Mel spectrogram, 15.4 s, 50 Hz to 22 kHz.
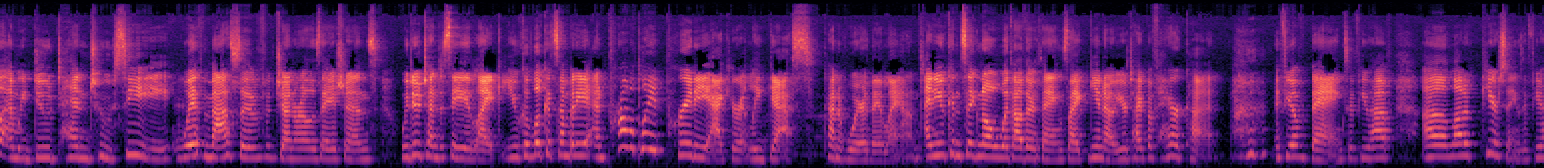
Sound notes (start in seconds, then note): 12.3 chuckles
